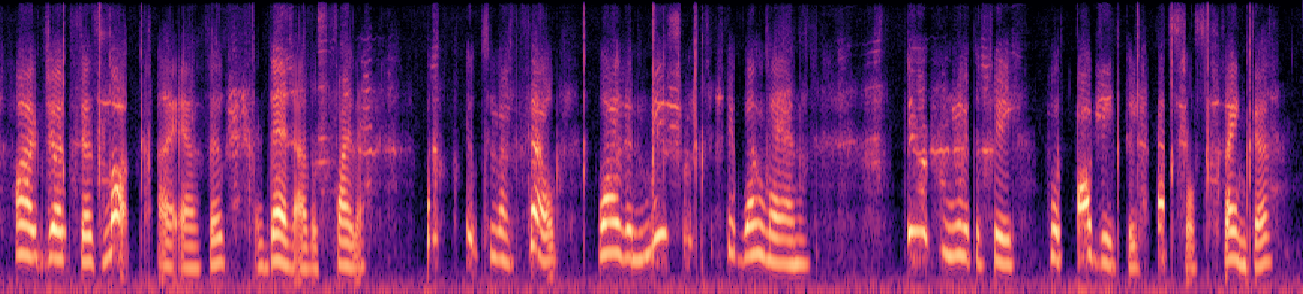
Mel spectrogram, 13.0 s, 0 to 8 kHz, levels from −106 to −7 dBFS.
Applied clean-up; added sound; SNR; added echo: neural diffusion model UNIVERSE++.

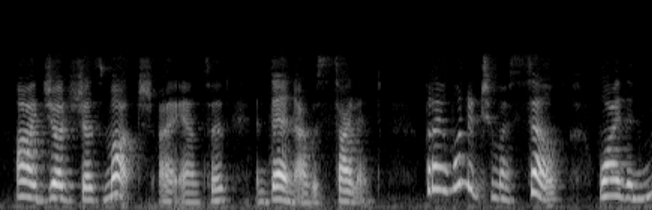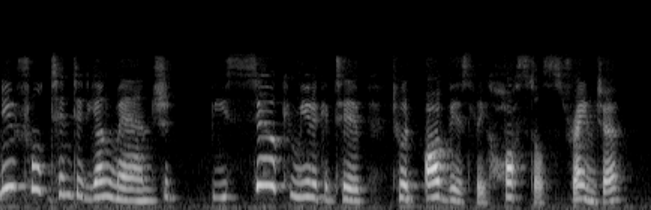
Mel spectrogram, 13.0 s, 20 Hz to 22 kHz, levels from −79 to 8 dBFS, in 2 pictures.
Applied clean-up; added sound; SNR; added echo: none; none; none; none.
